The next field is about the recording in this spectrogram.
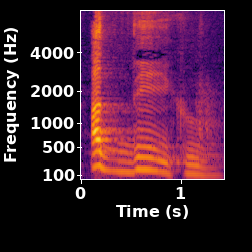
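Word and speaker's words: الديك: How will you pronounce it? Ad-Diku. Why you did not pronounce Lam? Because it is sun letter.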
